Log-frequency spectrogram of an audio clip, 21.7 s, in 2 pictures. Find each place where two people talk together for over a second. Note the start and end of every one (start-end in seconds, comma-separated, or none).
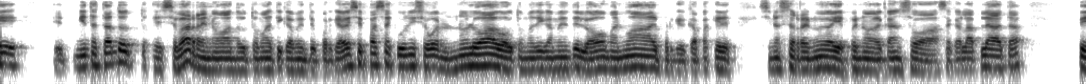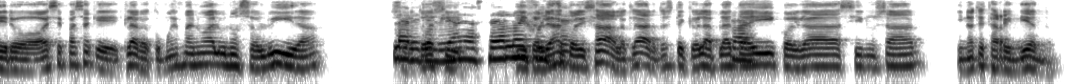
14.8-16.7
